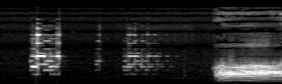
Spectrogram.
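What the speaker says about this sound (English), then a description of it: "Oh, that was a text message." A Droid Bionic phone chirps a text message notification: two short beeping bursts separated by a pause, then a louder sustained buzzy tone at the end, close and clear with no speech.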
